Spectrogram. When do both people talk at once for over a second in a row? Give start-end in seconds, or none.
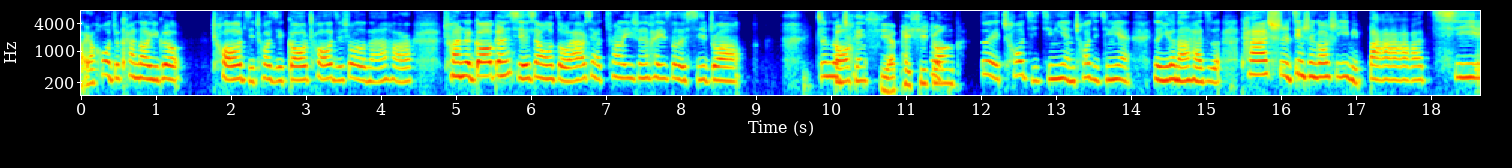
none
